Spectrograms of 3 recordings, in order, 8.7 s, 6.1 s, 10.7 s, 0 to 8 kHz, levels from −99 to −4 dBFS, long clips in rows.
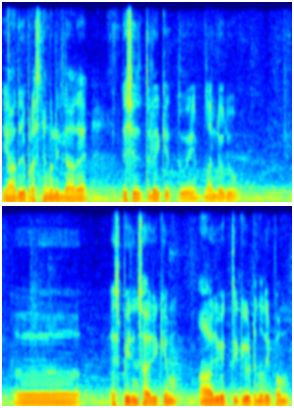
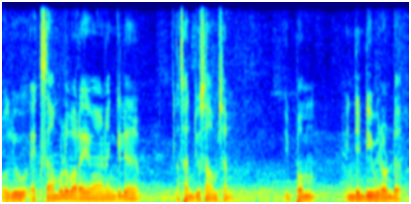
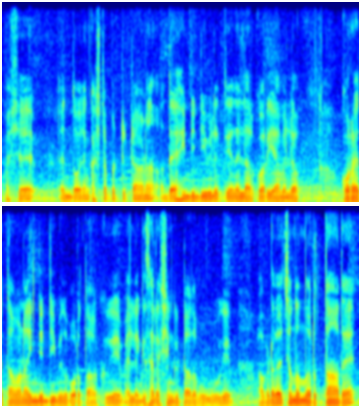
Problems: none marked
